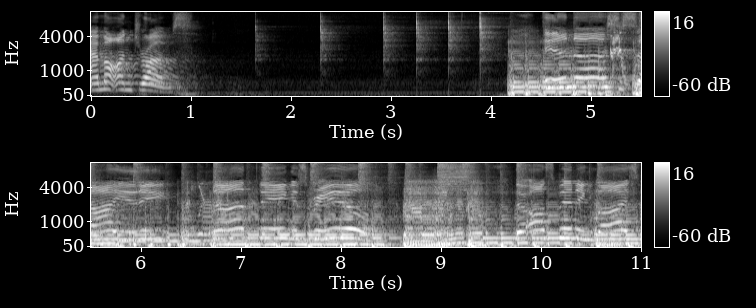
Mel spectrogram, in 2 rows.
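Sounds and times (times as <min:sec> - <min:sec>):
drumsticks clicked together: 0:01.6 - 0:04.2.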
